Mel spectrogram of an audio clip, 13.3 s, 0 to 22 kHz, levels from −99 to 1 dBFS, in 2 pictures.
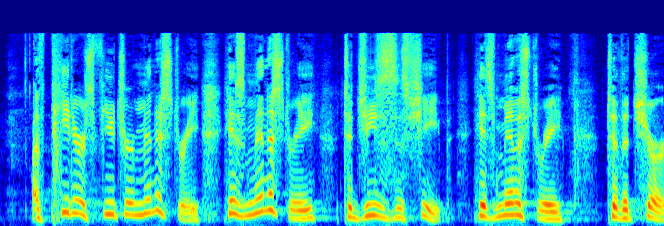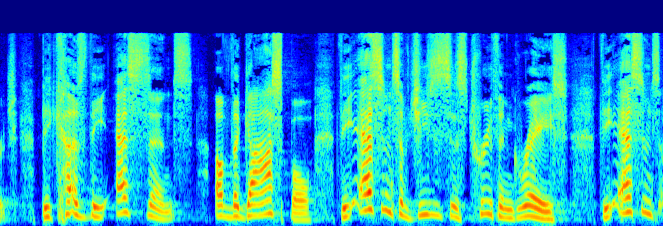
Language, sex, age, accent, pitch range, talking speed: English, male, 50-69, American, 150-220 Hz, 130 wpm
